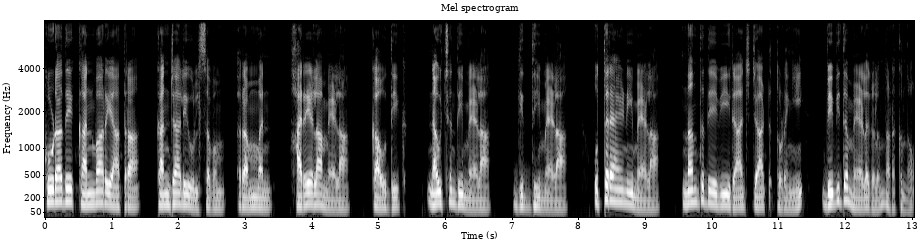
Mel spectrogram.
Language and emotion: Malayalam, neutral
